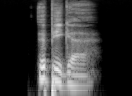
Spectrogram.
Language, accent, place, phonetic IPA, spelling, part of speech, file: German, Germany, Berlin, [ˈʏpɪɡɐ], üppiger, adjective, De-üppiger.ogg
- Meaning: 1. comparative degree of üppig 2. inflection of üppig: strong/mixed nominative masculine singular 3. inflection of üppig: strong genitive/dative feminine singular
